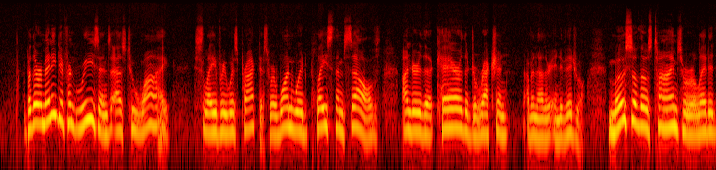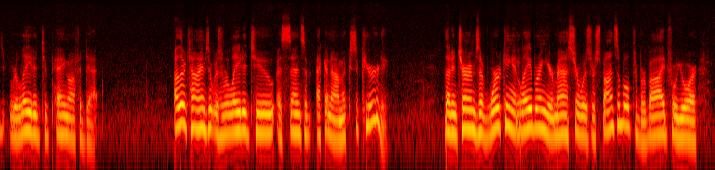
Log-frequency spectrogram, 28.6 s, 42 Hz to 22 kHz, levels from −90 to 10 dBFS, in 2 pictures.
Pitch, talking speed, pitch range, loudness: 175 Hz, 130 wpm, 155-200 Hz, -28 LUFS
